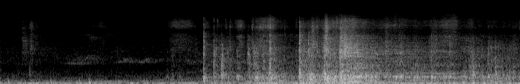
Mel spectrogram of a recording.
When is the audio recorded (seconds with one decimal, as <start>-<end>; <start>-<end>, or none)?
0.0-3.5; 4.8-5.2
